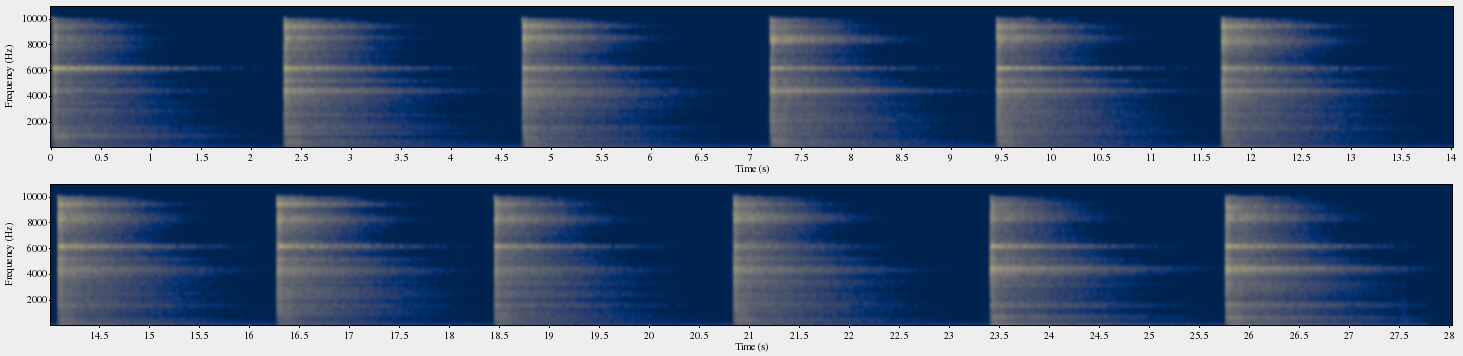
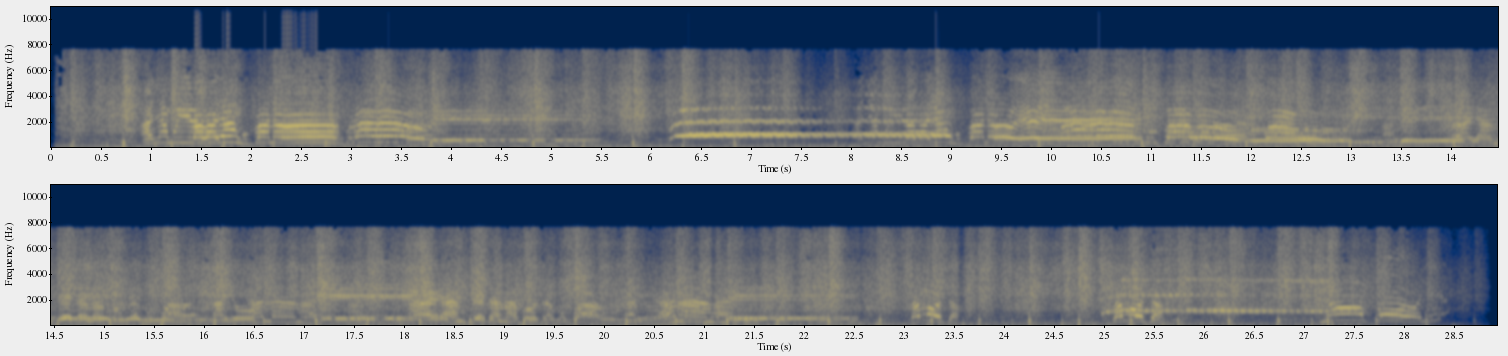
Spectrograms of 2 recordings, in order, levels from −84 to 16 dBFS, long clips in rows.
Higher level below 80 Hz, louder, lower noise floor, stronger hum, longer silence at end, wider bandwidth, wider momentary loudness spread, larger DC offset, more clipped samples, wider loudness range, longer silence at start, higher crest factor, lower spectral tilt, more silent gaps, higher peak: second, -56 dBFS vs -40 dBFS; second, -19 LUFS vs -13 LUFS; first, -74 dBFS vs -45 dBFS; neither; first, 1.25 s vs 0.55 s; about the same, 10.5 kHz vs 11 kHz; first, 24 LU vs 12 LU; neither; neither; about the same, 7 LU vs 7 LU; about the same, 0 s vs 0.05 s; first, 26 dB vs 14 dB; second, 2.5 dB/octave vs -1.5 dB/octave; neither; about the same, 0 dBFS vs 0 dBFS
